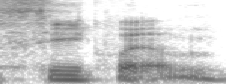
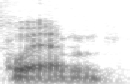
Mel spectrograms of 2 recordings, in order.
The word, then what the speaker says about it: Sequim: When you look at the word Sequim, it looks like it says Sequim, but I believe it is pronounced Sequim.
